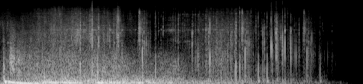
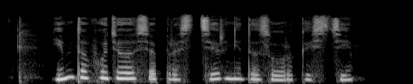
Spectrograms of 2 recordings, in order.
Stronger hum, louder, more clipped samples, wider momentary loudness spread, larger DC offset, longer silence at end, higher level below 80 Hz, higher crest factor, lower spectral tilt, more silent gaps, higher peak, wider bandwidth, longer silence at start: neither; about the same, -18 LUFS vs -20 LUFS; neither; about the same, 11 LU vs 9 LU; neither; second, 0.4 s vs 0.6 s; first, -18 dBFS vs -60 dBFS; about the same, 16 dB vs 16 dB; first, -5.5 dB/octave vs -3.5 dB/octave; neither; first, 0 dBFS vs -4 dBFS; first, 15 kHz vs 11 kHz; second, 0 s vs 0.2 s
